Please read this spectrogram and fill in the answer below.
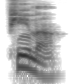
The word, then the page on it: puma: Australian English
